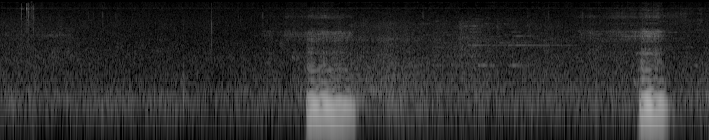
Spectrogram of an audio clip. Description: My husband beginning with his light snores....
